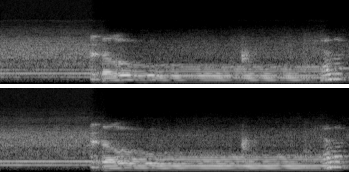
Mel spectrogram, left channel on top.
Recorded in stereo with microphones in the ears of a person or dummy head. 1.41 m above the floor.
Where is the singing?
30° left (ahead or behind), 1.1 m.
